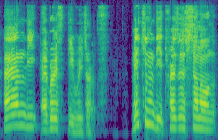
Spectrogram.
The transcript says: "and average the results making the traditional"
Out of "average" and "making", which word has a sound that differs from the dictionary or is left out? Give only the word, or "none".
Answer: average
